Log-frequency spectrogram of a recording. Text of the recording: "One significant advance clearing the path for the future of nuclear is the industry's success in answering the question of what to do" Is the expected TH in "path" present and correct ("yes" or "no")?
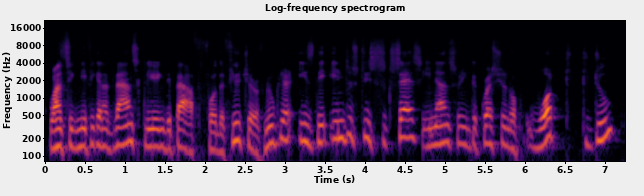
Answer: yes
